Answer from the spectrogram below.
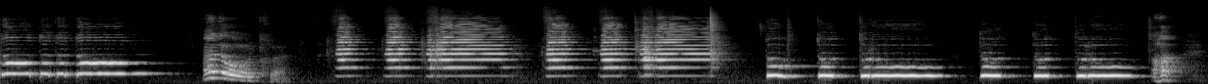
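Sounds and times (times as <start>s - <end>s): melodica note: 3.3s - 7.4s.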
